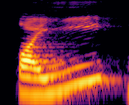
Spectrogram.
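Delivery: "Tayi" with heavy T and a long rising y glide; held ya. Shown as a demonstration. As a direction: draw out the y at the end of "Tayi". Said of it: "Don't forget to pronounce the ya".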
